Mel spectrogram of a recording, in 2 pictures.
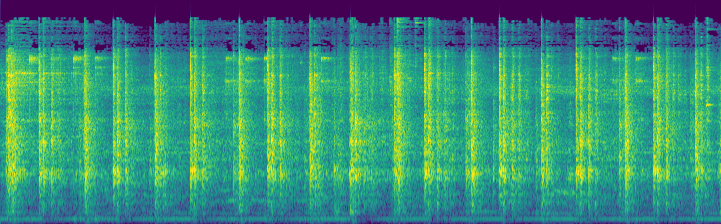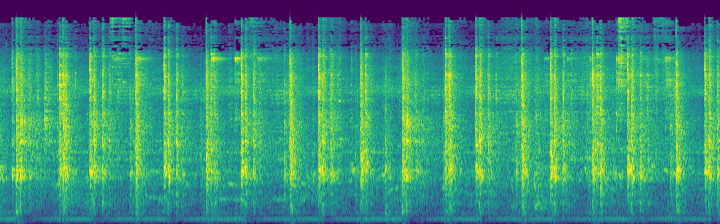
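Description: Automatic rebar stirrup-bending machine running, its electric motor humming steadily under a regular metal-on-metal clanking from the bending mechanism, about three clanks every two seconds.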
